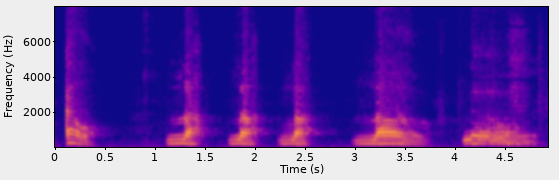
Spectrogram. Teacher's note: When saying the sound L, air flows out of the mouth around each side of the tongue.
